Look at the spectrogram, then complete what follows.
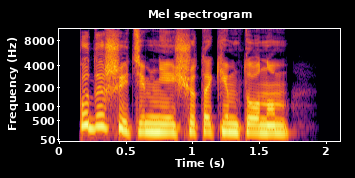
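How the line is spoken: Stern bark. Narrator (Russian): рявкнула я для поддержания дисциплины

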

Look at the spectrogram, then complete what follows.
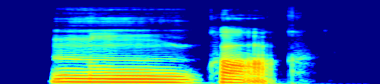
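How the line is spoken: Drawn out. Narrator (Russian): протянул он

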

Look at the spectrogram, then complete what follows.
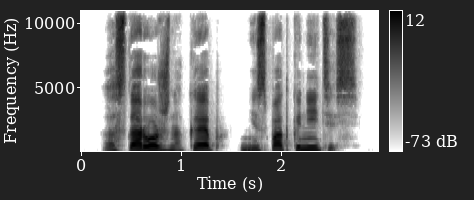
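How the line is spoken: Deep bass voice. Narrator (Russian): пробасил

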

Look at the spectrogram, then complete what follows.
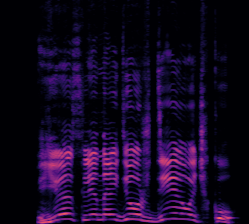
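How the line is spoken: Shouting. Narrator (Russian): крикнул Гюй Кларенс

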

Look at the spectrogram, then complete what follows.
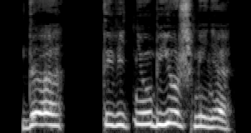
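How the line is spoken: Tearful sobbing. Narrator (Russian): она всхлипнула сильнее, а из глаз потекли слезы

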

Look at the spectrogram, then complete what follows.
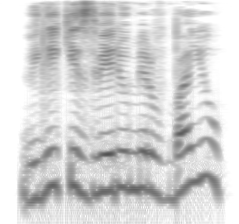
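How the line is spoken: Plain. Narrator (Russian): ответил Танлель

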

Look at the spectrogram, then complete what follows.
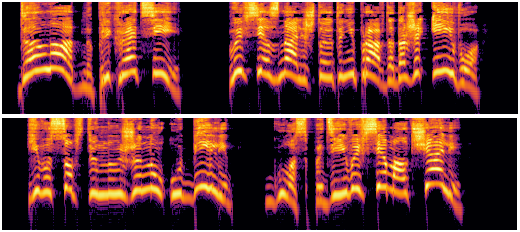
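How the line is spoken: Shouted. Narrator (Russian): закричала я

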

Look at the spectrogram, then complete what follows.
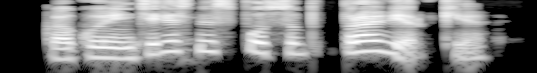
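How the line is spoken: Amused grunt. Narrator (Russian): хмыкнул мужчина

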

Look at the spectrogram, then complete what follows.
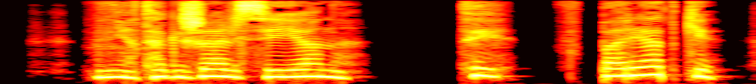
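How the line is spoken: Trembling voice. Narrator (Russian): спросила дрогнувшим голосом

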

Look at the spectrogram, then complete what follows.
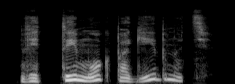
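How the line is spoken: Barely audible. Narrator (Russian): еле слышно произнесла девушка

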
